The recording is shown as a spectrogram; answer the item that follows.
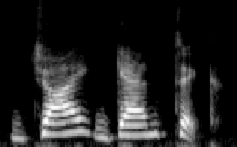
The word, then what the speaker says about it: gigantic: me gigantic now here even though it's G we're not saying G right we we're pronouncing it as a j gigantic so when you use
